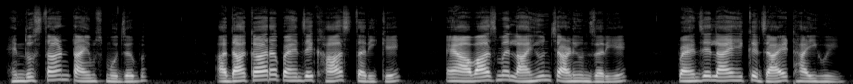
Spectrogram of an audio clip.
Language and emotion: Sindhi, neutral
